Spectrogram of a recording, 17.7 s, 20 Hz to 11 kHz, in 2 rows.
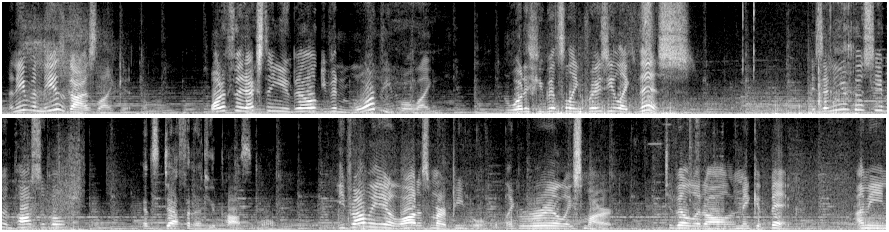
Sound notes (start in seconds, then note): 6.9 lively music; 7.4 mouse clicking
